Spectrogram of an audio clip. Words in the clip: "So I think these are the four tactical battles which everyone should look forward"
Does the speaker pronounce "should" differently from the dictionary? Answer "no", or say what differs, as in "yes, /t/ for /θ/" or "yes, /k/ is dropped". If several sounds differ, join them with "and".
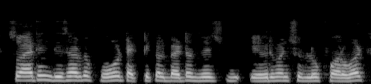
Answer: no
